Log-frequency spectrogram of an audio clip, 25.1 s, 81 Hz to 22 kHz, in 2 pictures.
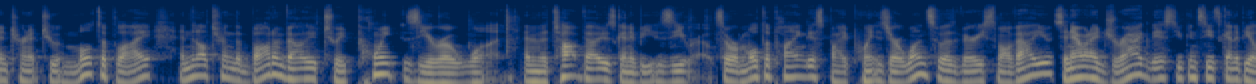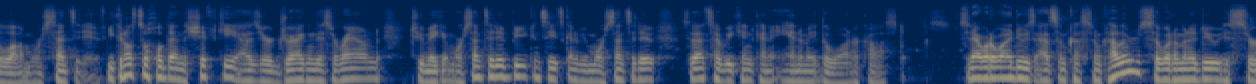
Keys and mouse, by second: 2.4-4.9 drag, 5.9 click, 9.5-11.4 drag, 12.4 shift+click, 14.0-17.0 shift+drag, 17.2-20.6 drag, 21.0 click, 21.7 a, 21.8 click, 22.1 click, 22.4 g, 23.1 click, 23.5 shift+a.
